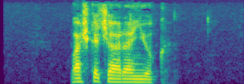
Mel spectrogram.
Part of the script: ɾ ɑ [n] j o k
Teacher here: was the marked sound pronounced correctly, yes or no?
yes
